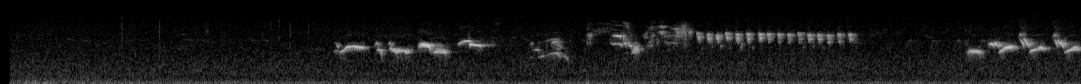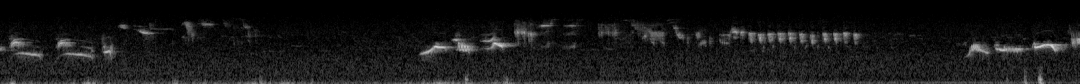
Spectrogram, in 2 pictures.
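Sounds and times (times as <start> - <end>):
common blackbird singing: 1.7 - 14.0, 14.7 - 21.6.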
